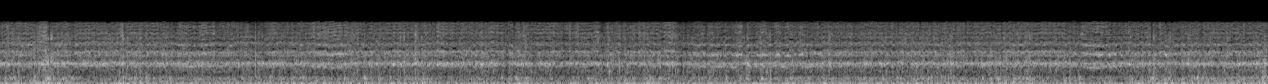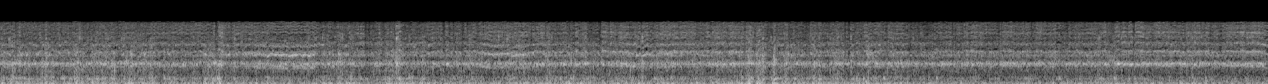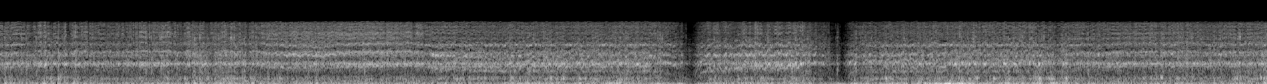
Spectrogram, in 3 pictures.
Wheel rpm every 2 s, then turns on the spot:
230, 230, 230, 230, 220, 230, 230, 230, 230, 220, 230, 230, 230, 230, 230, 200, 130, 160, 200.
none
